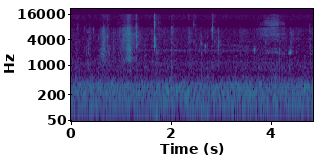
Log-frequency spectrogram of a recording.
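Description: Near silence: faint chewing, with a few soft clicks of a metal spoon scooping in a plastic food cup over a low room hum.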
